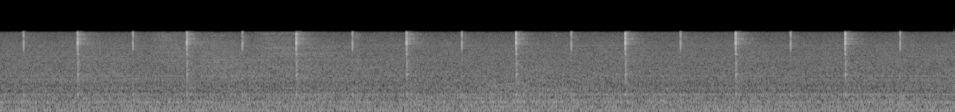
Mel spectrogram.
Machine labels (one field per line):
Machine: valve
